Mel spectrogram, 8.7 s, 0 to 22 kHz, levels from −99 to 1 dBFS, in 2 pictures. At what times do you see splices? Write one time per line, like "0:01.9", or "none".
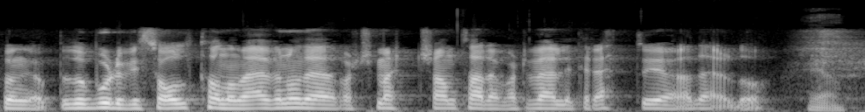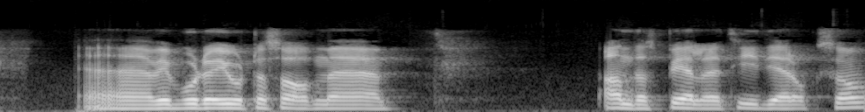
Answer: none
